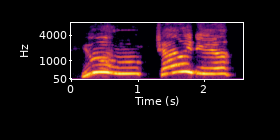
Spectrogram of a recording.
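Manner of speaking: tinkly, clear, very high, sweet little voice. Reading a tale, a voice calls out from by the weir gate, tinkly, clear little voice. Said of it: "kind of tinkly and clear, a pretty little voice says".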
